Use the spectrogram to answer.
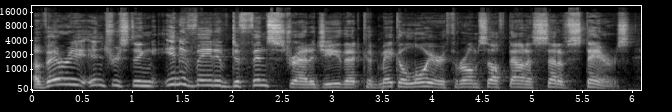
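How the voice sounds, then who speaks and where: A man's voice: a little high, expressive, normal speed. A man giving sardonic commentary in a wordy, dryly sarcastic way.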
